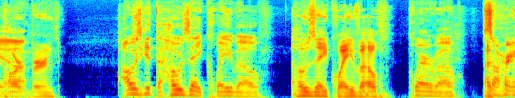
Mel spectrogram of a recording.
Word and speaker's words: Jose Cuervo: I always get the Jose Cuervo. Sorry. I thought it was Josie Cuervo. Jose Cuervo.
